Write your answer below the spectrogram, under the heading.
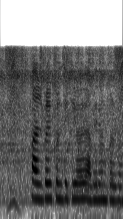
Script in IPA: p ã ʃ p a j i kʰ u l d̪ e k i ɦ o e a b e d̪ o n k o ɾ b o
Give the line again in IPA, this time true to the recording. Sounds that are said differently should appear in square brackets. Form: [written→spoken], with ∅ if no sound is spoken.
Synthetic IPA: p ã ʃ [p→b] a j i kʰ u l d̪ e k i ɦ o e a b e d̪ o n k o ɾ b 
